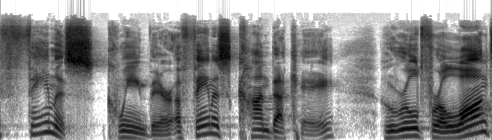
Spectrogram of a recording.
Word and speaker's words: Kandake: And by the way, it was not pronounced like we pronounce it in English, Candace. It was pronounced Kandake.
